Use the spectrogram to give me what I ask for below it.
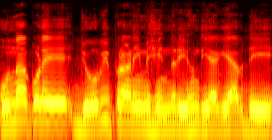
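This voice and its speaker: A man speaks at a high pitch with fairly even intonation. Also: dry sound with no echo. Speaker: farming channel host. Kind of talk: casual vlog chat. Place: street. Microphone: phone near.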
